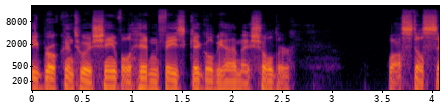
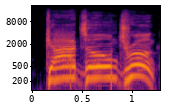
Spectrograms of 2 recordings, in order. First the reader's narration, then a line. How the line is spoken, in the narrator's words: both of us yelled out during the next song break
